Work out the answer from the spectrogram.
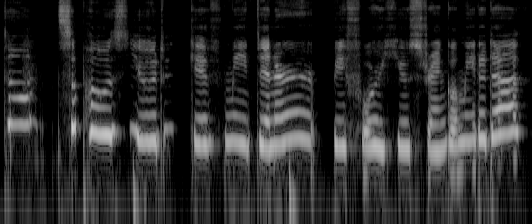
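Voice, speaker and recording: A woman's voice: extremely high pitch, animated, slow pace, pitched above the performer's own voice, heavily acted. A woman voicing a hungry cat-boy child, sweetly pleading and cheeky, in a fan fiction audio story.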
